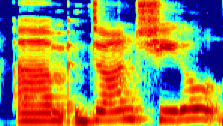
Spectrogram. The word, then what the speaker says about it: Cheadle: Don Cheadle, that's how you say his name, isn't it? Yeah, he isn't credited in this movie because he wanted to be listed with Clooney, Damon, and Pitt.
